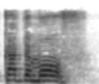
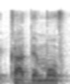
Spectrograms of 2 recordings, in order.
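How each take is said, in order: First: Louder and higher, a hard shout; loud command. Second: Said in the usual way. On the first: Shown as a demonstration. To family ties, now shouted. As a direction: bark the order out. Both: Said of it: "repeated command, second louder".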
